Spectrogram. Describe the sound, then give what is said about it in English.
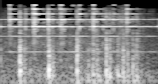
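Ice cream cart bells ring out on Chicago sidewalks with a rapid, steady run of many bright metallic strikes, loud and continuous with no voices. “it's the season when these ice cream cart bells ring out in Chicago sidewalks, parks, and beaches.”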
